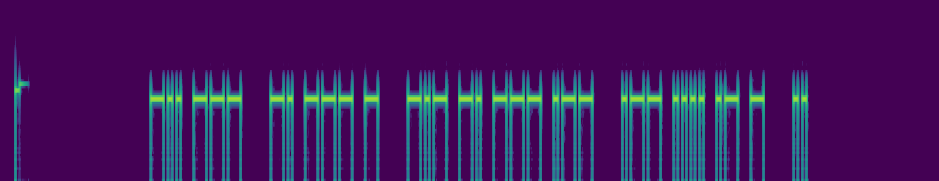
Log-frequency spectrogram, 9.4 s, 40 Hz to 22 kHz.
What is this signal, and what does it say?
Morse code, heard as a keyed tone, about 28 wpm, 700 Hz. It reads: DO NOT KNOW WHAT I
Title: Sets of 5 Words 28wpm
